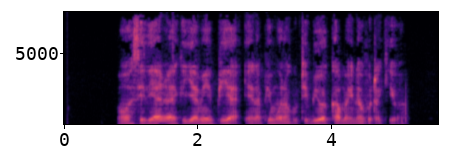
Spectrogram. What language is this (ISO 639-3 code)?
swa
